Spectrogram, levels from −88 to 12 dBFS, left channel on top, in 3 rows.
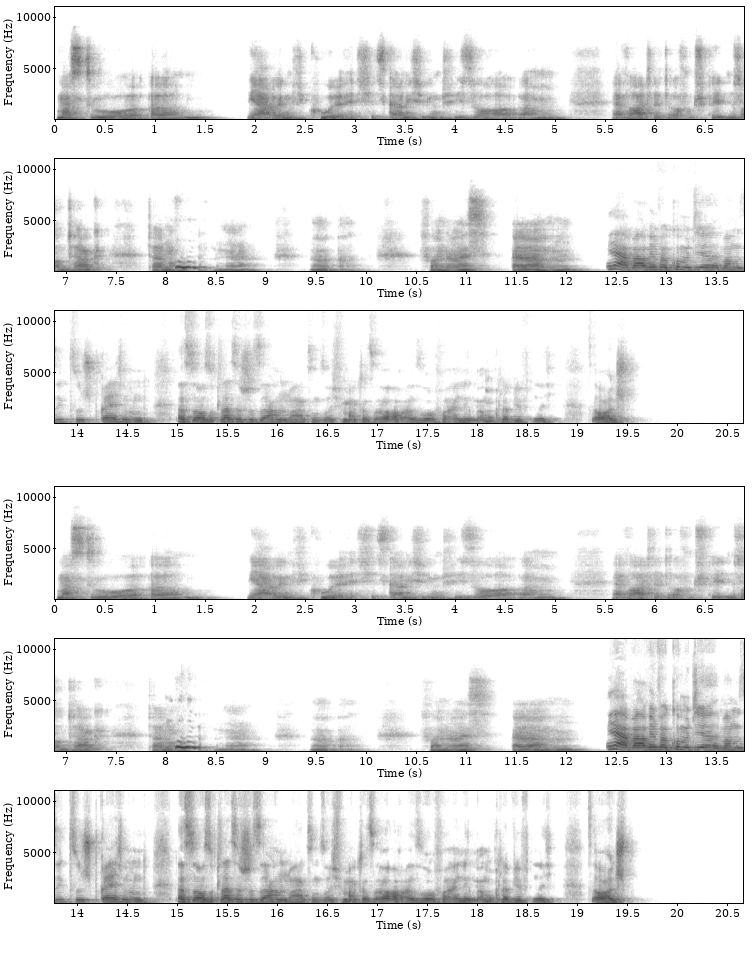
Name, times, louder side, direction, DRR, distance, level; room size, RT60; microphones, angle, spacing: voice 1, 0.0-1.5 1.9-8.1 8.5-12.1 18.1-18.2, left 2 dB, 40° left, 2.2 m, -33 dB
voice 2, 8.0-8.3 12.4-19.6, right 3 dB, 60° right, 0.6 m, -25 dB
17.5 x 7.8 x 3.8 m
head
